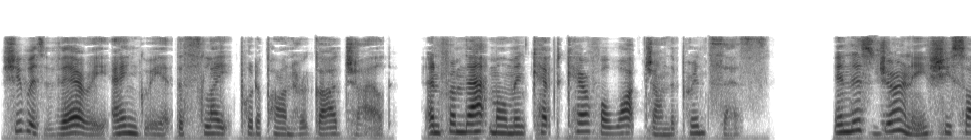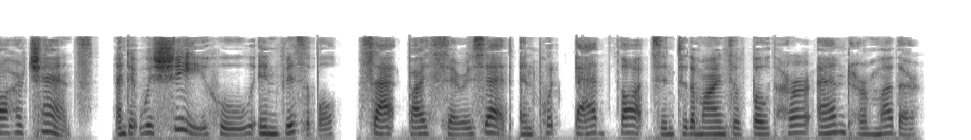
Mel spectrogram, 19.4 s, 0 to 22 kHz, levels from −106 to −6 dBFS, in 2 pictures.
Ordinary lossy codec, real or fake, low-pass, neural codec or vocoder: AAC, 32 kbps; real; 7.2 kHz; none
